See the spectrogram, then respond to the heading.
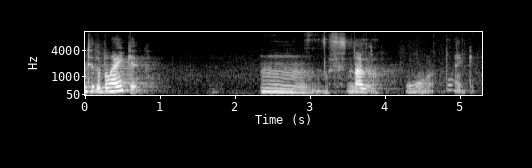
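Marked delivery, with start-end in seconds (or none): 2.4-5.2 soft, cozy murmur; warm and tender. Acted. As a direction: settle in softly, like snuggling. Snuggling into grandmother blanket.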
